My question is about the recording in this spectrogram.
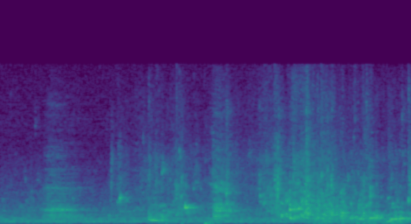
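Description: Water in a bathtub sloshing and splashing as a person slides down under the surface, with small gurgles, busiest and loudest in the last second.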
